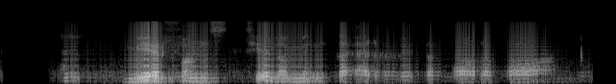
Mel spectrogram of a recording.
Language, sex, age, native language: Icelandic, male, 15, Icelandic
